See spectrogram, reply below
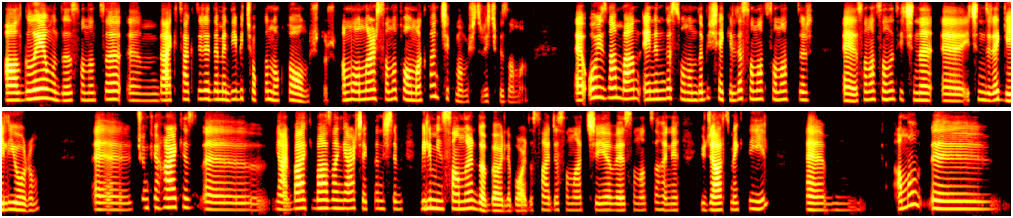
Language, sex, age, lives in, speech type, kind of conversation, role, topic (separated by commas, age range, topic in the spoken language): Turkish, female, 25-29, Italy, conversation, podcast, guest, Taşınmak veya göç etmek müzik zevkini nasıl değiştirdi?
